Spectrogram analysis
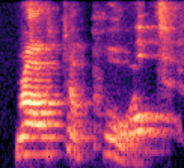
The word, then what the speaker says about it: Rauter-Porte: I am joined by Monika Rauter-Porte. Is that how it's pronounced, Monika? Rauter-Porte.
